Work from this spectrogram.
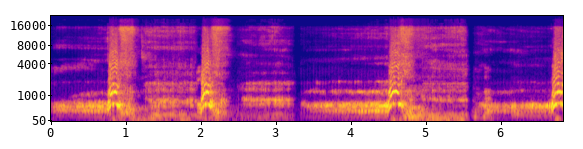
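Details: Leashed biting dog, aged 8 to 9 years with slightly dimmed vision, keeps up a steady low growl punctuated by four sharp snapping barks spaced one to two and a half seconds apart.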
